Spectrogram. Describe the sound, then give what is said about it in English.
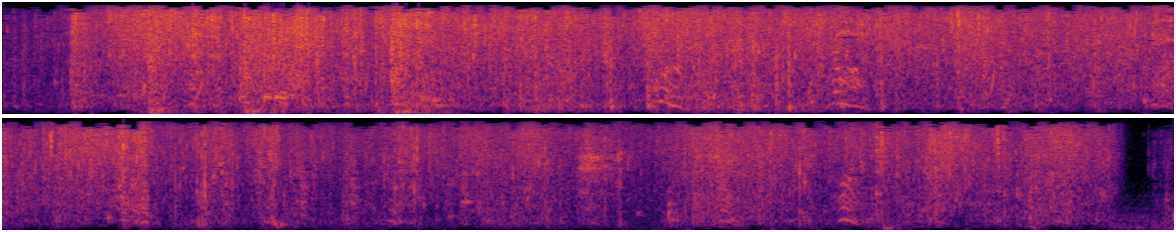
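Loud water splashing and sloshing continues throughout, a dense churning wash with frequent irregular bursts, as if someone is thrashing or paddling through water. “Now what you gonna do? Splash me.”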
